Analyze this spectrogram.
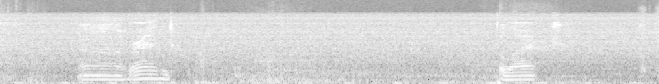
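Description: A man murmurs briefly into a headset microphone, close by.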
